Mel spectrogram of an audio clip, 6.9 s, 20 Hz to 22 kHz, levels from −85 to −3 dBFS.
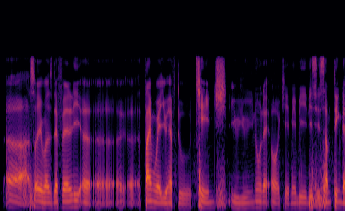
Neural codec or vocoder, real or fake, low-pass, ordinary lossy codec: none; real; 7.2 kHz; none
